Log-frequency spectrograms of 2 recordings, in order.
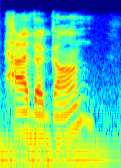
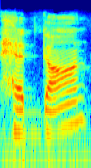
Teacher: so we're not going to finish the d all the way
